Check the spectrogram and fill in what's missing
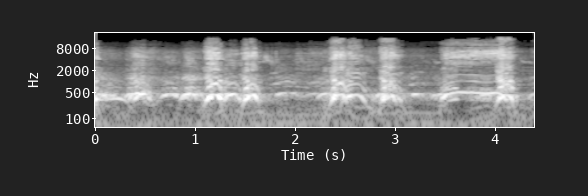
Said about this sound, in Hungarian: Két nagy szöveg volt a veranda két oldalához verve, s a szöveghez egy-egy véreb láncolva. A vérebek egyszerre ugrottak fel, hogy magukat letépjék, s rettentő morgással vicsorították fogaikat.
